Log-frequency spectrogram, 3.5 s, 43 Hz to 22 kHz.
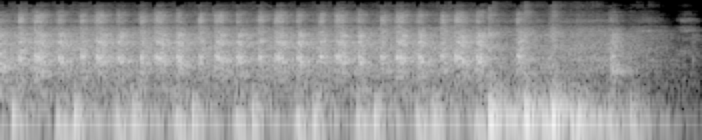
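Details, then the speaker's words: Honda Shadow V-twin motorcycle, parked 4 years, 20k miles on same oil, after overnight Seafoam/Berryman soak, full choke, booster box: about three sputtering weak firings a second then fades and stalls, starving for fuel; owner suspects weak fuel pump. "Give her all the choke. Yeah, she's starving for fuel. I think that fuel pump is weak."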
